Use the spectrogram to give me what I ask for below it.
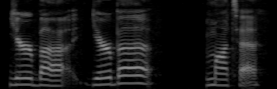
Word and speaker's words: yerba mate: I think it's pronounced like latte. Mate. Oh, okay, yerba mate. I can see that. That's a great way to put that. Accent on the E.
